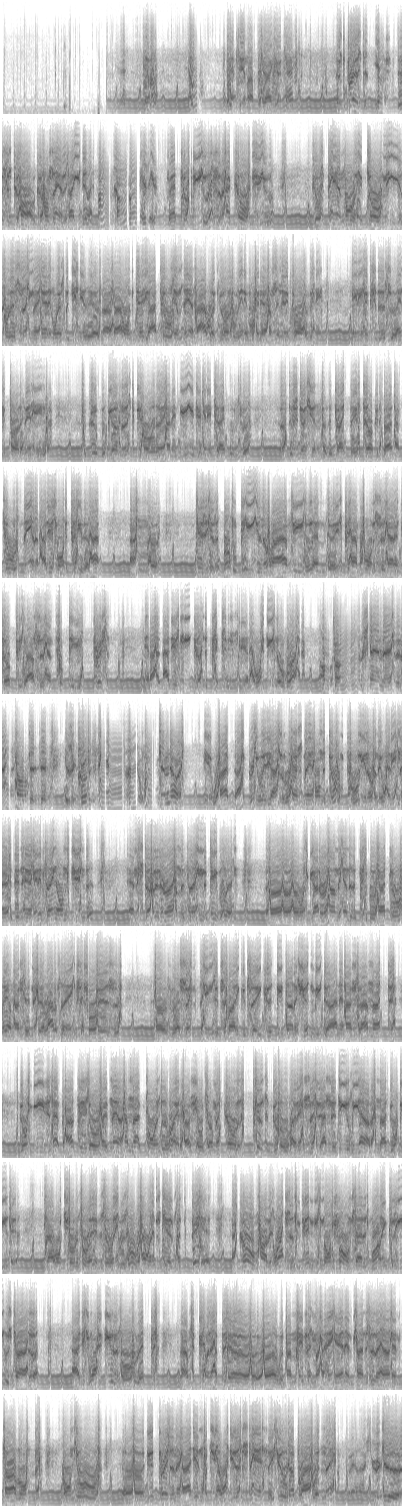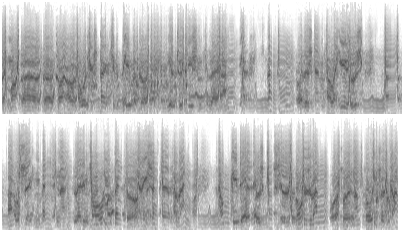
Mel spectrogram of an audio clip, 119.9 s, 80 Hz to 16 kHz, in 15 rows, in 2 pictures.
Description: Telephone conversation # 11165, sound recording, LBJ and CARL SANDERS, 12/20/1966, 11:35AM | Discover LBJ
VERY POOR SOUND QUALITY; LBJ AND SANDERS ARE DIFFICULT TO UNDERSTAND DUE TO SOUND DISTORTION
Format Dictation belt
Specific Item Type Telephone conversation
